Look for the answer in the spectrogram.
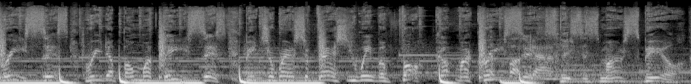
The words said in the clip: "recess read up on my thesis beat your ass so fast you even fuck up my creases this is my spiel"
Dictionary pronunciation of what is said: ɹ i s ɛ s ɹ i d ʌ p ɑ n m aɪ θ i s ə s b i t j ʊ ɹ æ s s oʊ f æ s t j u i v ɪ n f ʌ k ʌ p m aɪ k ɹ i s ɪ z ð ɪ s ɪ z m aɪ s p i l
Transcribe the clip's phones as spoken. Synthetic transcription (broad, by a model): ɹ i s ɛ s ɹ i d ʌ p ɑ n m aɪ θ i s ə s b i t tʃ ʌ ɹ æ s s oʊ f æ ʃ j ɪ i ɪ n f ʌ k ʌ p m aɪ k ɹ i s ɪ s ð ɪ s ɪ z m aɪ s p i l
